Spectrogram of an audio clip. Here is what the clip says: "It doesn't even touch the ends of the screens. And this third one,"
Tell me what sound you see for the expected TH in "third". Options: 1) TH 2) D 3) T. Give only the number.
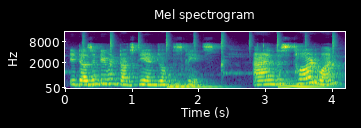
3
